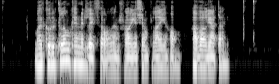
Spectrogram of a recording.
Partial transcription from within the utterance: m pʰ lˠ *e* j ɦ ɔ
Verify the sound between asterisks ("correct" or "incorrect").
incorrect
